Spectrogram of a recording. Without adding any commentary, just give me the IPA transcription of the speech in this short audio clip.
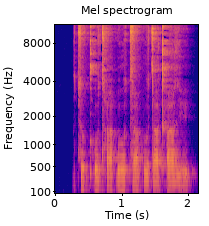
t͡s ʊ˦˨ kʼ o˦ tʰ a˨ ɓ oː˦ t͡s a˨˦ p ʊ˦˨ t a˦ kʼ aː˦ ɣ ɪ˨

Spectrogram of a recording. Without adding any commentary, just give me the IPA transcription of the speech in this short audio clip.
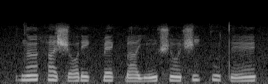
d ã˦ h a˦˨ ʃ ɔ˨˦ ɾ e˧ k͡p ɛ˧ ɡ͡b a˨ j ũ˨˦ ʃ ɔ̃˧ ʃ i˦ k u˦˨ t ɛ̃˨˦

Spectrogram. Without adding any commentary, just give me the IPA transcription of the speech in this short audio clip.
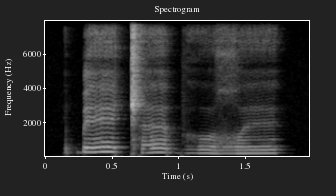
ɓ ɛ ǁ ɜ bʱ o ʁʷ ɘ

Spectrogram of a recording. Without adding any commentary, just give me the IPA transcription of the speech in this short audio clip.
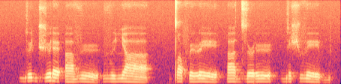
ɡ ʏ d͡ʒ ʏ ɾ ɛ ʔ a v ʏ | v ʏ ʎ a | tˤ ɛ f e ɭ e | a d͡z ə˞ ɾ ʏ | ɡ ɛ ʃ v e b

